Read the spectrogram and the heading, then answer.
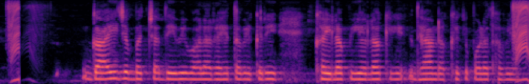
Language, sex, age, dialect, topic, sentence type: Bhojpuri, female, 18-24, Northern, agriculture, statement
